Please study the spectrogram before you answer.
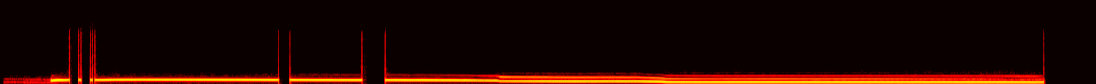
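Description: A wolf gives a long, smooth, steady howl that steps down in pitch toward the end.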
